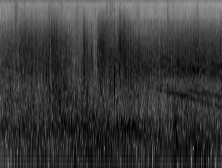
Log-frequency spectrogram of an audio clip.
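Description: Artillery barrage of a WWII desert battle at El Alamein, a continuous dense rumble of explosions rolling on without pause, loud and sustained with no talk.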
